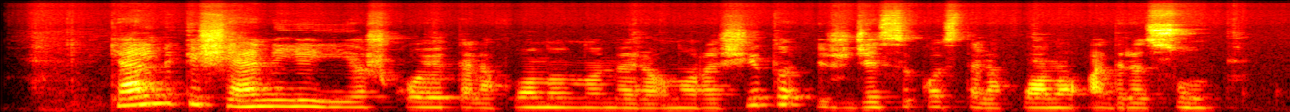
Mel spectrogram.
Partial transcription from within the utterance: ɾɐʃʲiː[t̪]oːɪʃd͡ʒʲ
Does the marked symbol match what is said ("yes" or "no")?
yes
